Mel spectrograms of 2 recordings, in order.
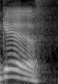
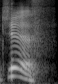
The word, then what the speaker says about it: GIF: i'm checking the poll how do you say gif if har g like good jiff like jelly all right i voted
